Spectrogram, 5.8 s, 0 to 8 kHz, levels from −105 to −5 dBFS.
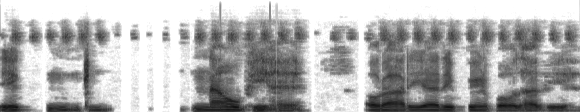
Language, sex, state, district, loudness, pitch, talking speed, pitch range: Hindi, male, Uttar Pradesh, Ghazipur, -18 LUFS, 90 Hz, 105 wpm, 85-95 Hz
